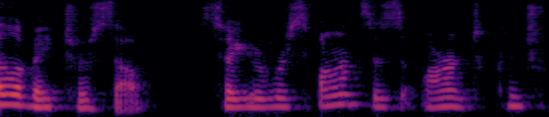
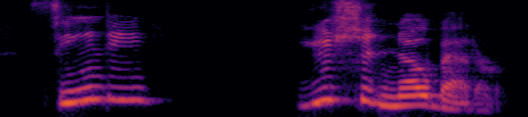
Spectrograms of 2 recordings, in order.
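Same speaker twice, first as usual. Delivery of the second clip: put-on aggressive, loud, swooping, stern scolding tone; 6 semitones higher, 7 dB louder than usual. Explaining a fight-or-flight response, speaker mimics a second-grade teacher: imitating an aggressive teacher. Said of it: "your teacher talked very aggressively".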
